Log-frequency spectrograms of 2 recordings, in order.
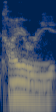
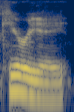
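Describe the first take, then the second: First: The name is said an English way. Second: The name is said the Greek way. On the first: This is how most readers say the name. "most readers call it Kyrie" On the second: This is the original form of the name. "It's Greek. It's Kyrie"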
